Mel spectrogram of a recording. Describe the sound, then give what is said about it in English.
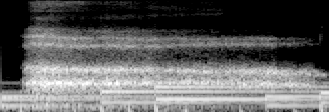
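A deep breath drawn in and let out, a long airy rush lasting about two seconds over a low sustained tone. “Let us close our eyes and take a deep breath in and a deep breath out.”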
